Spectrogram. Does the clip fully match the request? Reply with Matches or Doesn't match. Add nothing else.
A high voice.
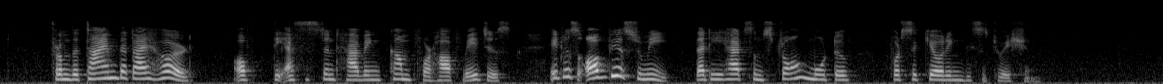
Matches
